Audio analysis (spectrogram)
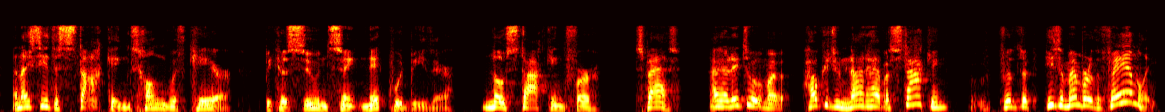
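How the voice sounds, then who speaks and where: A man's voice: mid-range voice, husky. A man hosting a radio segment, telling a comic story with a wry, exasperated delivery. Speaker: segment host.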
